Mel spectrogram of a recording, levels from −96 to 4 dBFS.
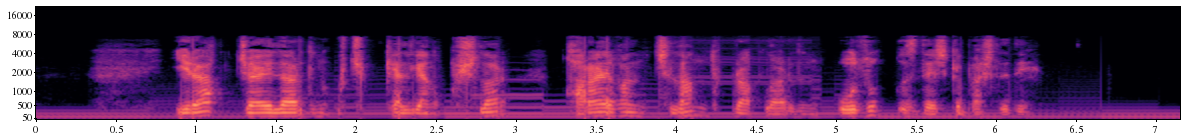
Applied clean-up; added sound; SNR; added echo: none; Keyboard (musical); 19 dB; none.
